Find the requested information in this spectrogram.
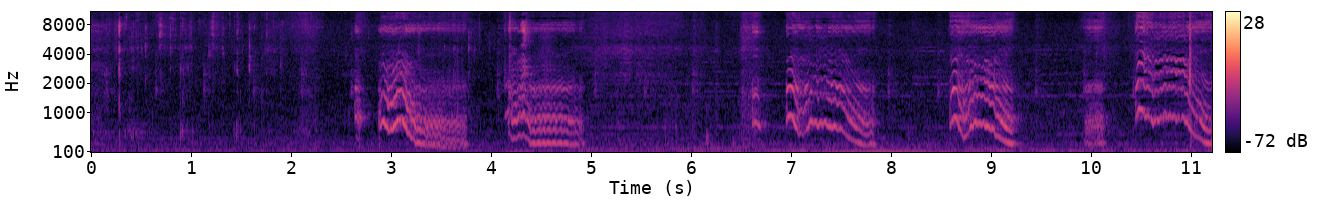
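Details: Kashi, a Labrador Retriever puppy practising her barking, gives four high, howling yelps, each sliding downward with stacked harmonics, spaced a couple of seconds apart over a steady low hum.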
